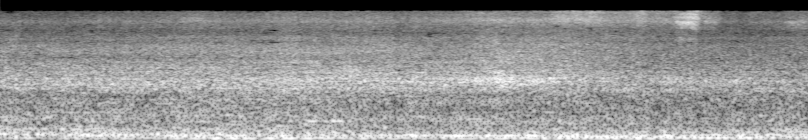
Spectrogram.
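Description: A steady low mechanical hum, as of a motor or engine running.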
